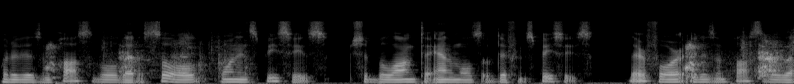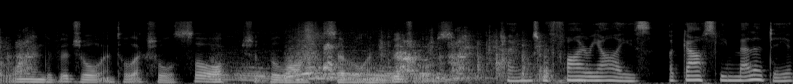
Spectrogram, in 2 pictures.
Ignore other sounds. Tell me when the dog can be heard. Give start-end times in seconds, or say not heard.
0.4-2.5, 6.8-8.3, 11.2-13.5.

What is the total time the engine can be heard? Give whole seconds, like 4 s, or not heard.
4 s.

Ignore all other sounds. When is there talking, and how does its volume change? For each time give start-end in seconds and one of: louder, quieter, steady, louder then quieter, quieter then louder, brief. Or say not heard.
0.0-15.8 steady.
